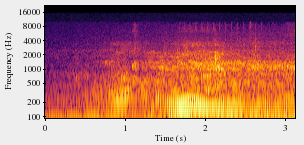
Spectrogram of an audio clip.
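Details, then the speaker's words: Used Suzuki Karimun Wagon idling as AC is switched on: idle lifts smoothly and settles with no shudder, knock or cabin vibration; engine and mounts in good condition. "Hai tidak ada tidak ada getaran setelah kita hidupkan AC Hai karena sebelum kita hidupkan AC juga dia sangat senyap di kabinnya Hai jadi kondisi peredam dan kondisi mesinnya kondisi mesinnya masih bagus"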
